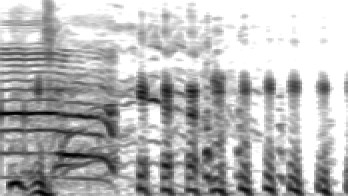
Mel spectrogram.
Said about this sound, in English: So before the show, I got all these goat sound effects. Yes, and we love goats. We love goats.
